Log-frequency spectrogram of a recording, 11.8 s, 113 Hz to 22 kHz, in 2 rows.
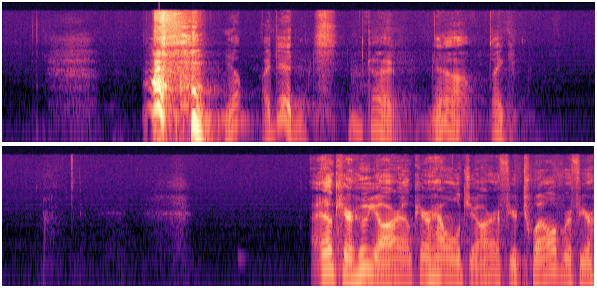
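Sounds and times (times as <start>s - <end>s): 
person sneezing: 1.4s - 2.2s
speech: 2.2s - 5.2s, 9.0s - 11.8s.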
